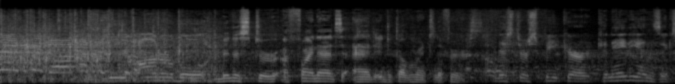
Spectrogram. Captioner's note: some Applause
